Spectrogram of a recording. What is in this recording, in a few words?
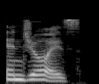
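"enjoys", British English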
